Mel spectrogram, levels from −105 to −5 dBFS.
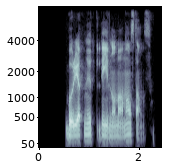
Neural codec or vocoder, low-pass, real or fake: none; 7.2 kHz; real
